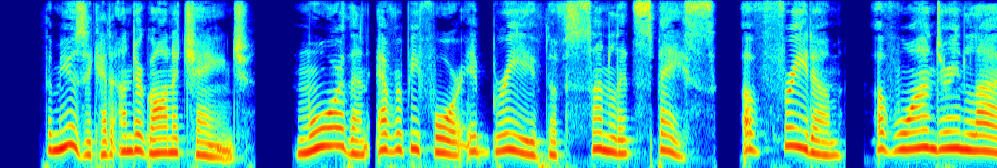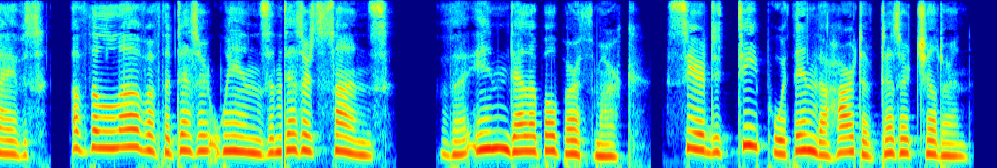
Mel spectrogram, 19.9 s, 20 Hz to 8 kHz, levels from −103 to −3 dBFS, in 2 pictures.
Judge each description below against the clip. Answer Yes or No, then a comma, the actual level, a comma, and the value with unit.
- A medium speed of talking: No, slow, 130 wpm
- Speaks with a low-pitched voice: No, high, 225 Hz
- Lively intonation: No, average, 4.7 semitones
